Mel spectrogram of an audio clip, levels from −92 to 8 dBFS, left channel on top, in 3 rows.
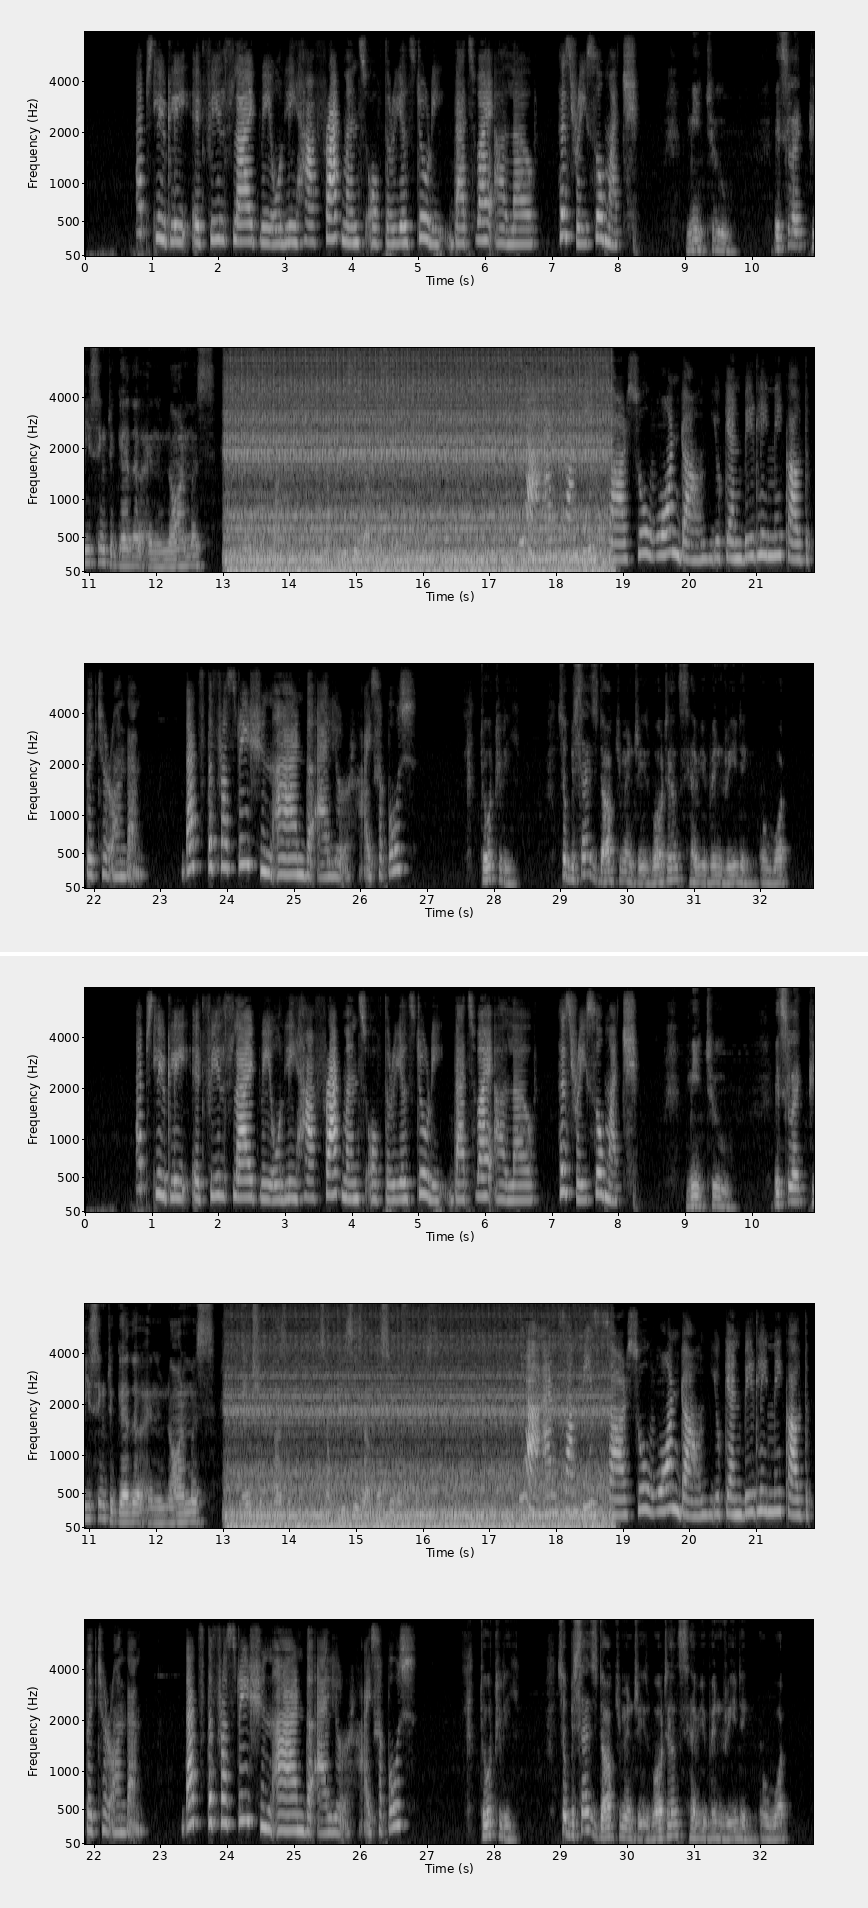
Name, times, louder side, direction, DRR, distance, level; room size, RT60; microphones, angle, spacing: voice 1, 0.8-6.7 7.1-8.3 17.4-22.7 23.4-26.8, right 2 dB, 20° right, 0.6 m, -32 dB
voice 2, 8.7-9.7 10.3-14.1 14.4-16.2 27.6-28.3 29.0-32.3, right 3 dB, 80° right, 0.9 m, -37 dB
sound 1, 13.0-18.9, left 1 dB, 70° left, 0.6 m, -29 dB
2.4 x 2.2 x 3.5 m
head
